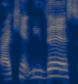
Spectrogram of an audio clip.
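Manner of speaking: ordinary talk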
